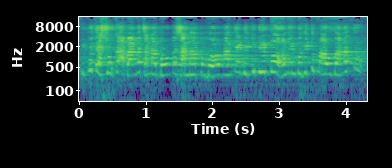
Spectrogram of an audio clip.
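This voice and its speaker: A man's voice: extremely high pitch, fairly even intonation, fast, a bit bright. A man preaching a humorous sermon, teasing his audience and often asking them whether he is right. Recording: echoey room, voice from far off the mic.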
